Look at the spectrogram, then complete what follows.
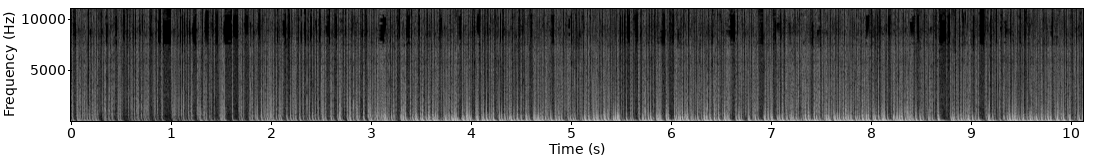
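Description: Two firework fountains, TNT La Calaca and Phantom Flaring Stars, spraying sparks with a steady hiss and dense crackling pops, getting louder about three seconds in.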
